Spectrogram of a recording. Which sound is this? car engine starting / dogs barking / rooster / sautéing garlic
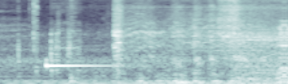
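car engine starting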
